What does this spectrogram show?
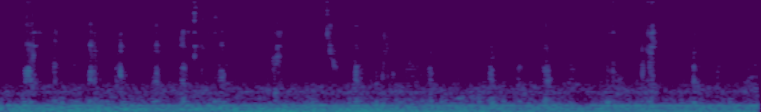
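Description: Faint chewing of crisp shredded green mango close to the mouth: many small, irregular crunches and mouth clicks.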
